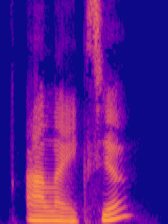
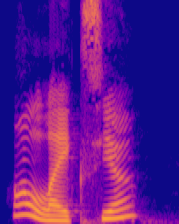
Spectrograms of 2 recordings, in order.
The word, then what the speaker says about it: Alexia: So, Alexia in Brazilian Portuguese, right? Portuguese people, they say something kind of Alexia. – Yeah. – It's a little bit different, right? – Yeah, they have a closed vowel sound at the beginning.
